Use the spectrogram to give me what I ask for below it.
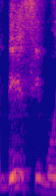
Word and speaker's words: décimo: rige por su regla décimo es una palabra esdrújula tiene que llevar acento en d séptimo es una palabra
